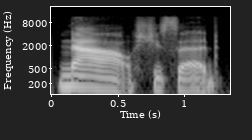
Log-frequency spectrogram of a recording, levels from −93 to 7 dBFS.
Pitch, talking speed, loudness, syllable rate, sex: 150 Hz, 135 wpm, -19 LUFS, 2.6 syllables/s, female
